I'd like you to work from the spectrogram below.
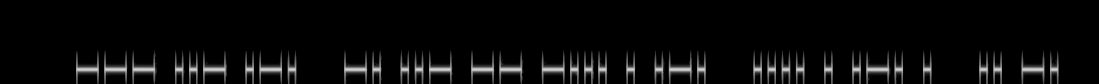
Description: Morse code, heard as a keyed tone, about 17 wpm, 700 Hz. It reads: OUR NUMBER HERE IN
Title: Sets of 5 Words Encore2 17wpm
